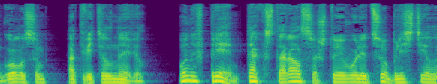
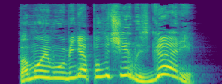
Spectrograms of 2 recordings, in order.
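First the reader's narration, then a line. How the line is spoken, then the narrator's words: Excited yell. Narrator (Russian): завопил Симус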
